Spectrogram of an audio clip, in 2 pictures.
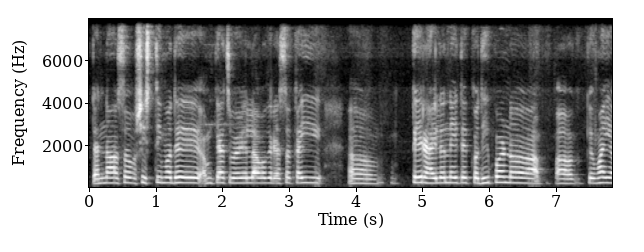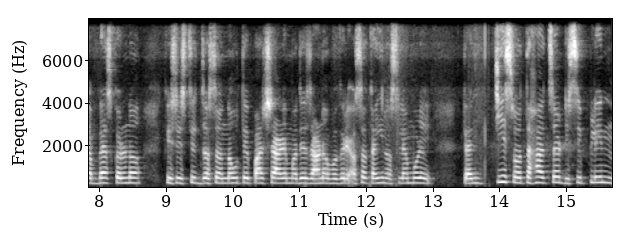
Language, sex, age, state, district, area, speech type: Marathi, female, 60+, Maharashtra, Pune, urban, spontaneous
